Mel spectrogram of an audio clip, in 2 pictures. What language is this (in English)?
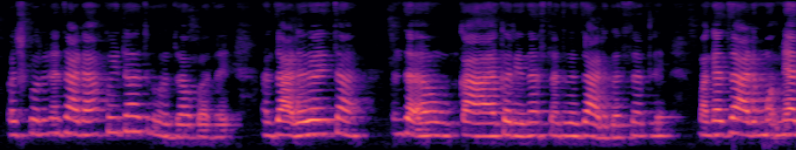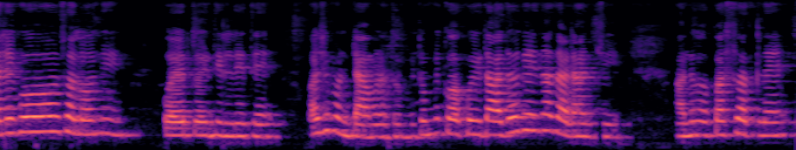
Konkani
